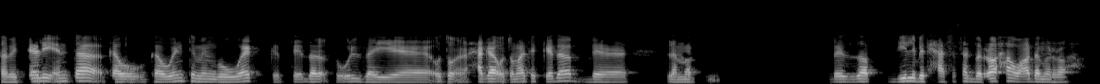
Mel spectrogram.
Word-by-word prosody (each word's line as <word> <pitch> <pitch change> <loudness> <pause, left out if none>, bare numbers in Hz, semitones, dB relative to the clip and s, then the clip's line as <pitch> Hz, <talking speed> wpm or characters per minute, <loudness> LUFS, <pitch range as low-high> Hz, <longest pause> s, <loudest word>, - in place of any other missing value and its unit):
فبالتالي 130 +6 +2
أنت 155 +1 +3
كو 125 -2 +1
كوِّنت 135 +5 0
من 130 -3 -3
جوّاك 120 +3 -1
تقدر 125 +2 0
تقول 135 0 -6
زي 115 -2 -1 0.3
أوتو 130 - -3
حاجة 135 0 +5
أوتوماتيك 135 +1 0
كده 155 +5 +2
ب 115 -6 -3 0.4
لمّا 115 0 -2
ب 285 - -17 1.1
بالضبط، 135 +2 0
دي 125 +4 -3
اللي 155 +1 +4
بتحسسك 135 0 -2
بالراحة 140 +4 +3
وعدم 130 -1 +2
الراحة. 115 -1 -5
130 Hz, 125 wpm, -26 LUFS, 120-140 Hz, 1.1 s, حاجة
